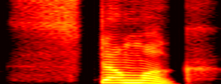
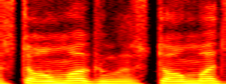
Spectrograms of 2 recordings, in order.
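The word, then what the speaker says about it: stomach: Chaos, take, स्टमक, पेट, मैदा। और जी इसके स्टोमच में दर्द हो रही है।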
